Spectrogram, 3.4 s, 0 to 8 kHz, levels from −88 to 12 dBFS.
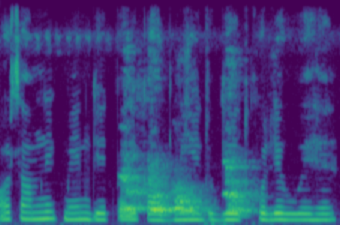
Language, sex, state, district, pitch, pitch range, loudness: Hindi, female, Uttar Pradesh, Lucknow, 220 Hz, 215-230 Hz, -17 LUFS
